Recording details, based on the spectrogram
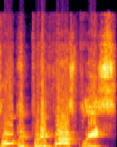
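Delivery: very high, very loud, effortful, struggling cry. Voicing a character holding an ancient dragon's mouth open with arms and legs: straining, struggling voice. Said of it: "He's like struggling to hold this mouth".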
